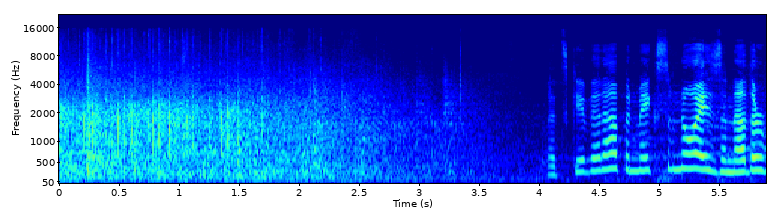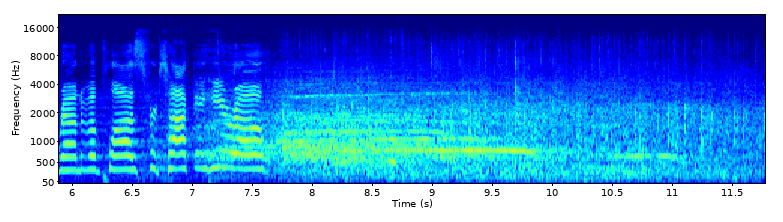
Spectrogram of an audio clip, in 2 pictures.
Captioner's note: cheers and applause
